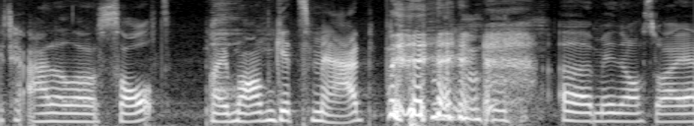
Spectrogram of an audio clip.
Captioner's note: both laugh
